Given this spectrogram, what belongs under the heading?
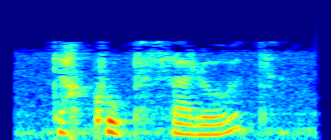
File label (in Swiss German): "kopfsalat", Alsace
